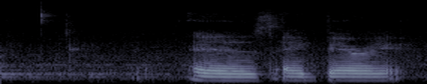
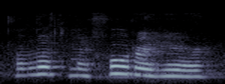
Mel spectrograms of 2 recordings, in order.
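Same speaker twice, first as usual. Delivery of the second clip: put-on much higher, small realizing girl's voice; a high voice that catches itself; high girlish murmur of realization; Sayori's voice; 9 dB louder than usual. Voicing Sayori.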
